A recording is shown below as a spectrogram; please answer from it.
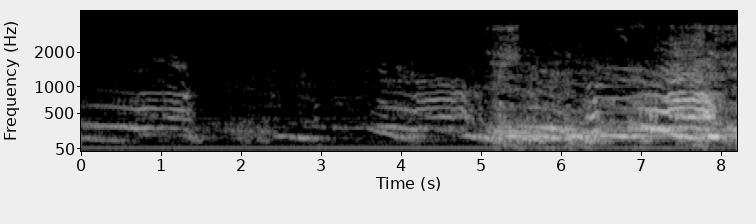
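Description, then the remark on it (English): Deep, rumbling African lion roars repeat in a series of long grunting calls, building louder and more layered toward the end as several animals seem to join in, powerful. “I want you to hear what African lions sound like.”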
